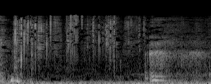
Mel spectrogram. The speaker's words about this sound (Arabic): السينما انت جاي تبي تبطل قرطاس وقاعد طالع فيلم ولا واحد مثلا وراك قاعد يبطل قرطاس ولا صاحبك قاعد يبطل قرطاس اعلى من صوت الفيلم يصير عرفت؟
